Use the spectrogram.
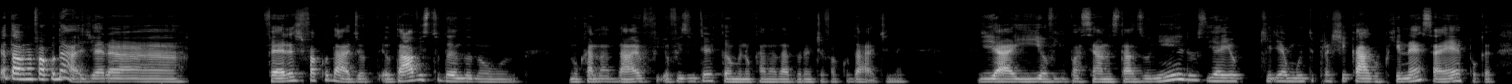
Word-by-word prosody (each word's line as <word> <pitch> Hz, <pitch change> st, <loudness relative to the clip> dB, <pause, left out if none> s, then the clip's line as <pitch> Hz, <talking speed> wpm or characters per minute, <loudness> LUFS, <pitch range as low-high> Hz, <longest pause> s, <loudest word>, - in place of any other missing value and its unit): Eu -, -, -1 dB
estava 250 Hz, -2 st, +8 dB
na 245 Hz, -, +4 dB
faculdade, 235 Hz, -, +3 dB
era 135 Hz, -1 st, 0 dB, 0.8 s
férias 145 Hz, +5 st, +4 dB
de 175 Hz, -, -8 dB
faculdade. 175 Hz, -, 0 dB
Eu 130 Hz, -1 st, -11 dB
eu -, -, -5 dB
estava 150 Hz, -, +6 dB
estudando 145 Hz, -10 st, -1 dB
no 120 Hz, -2 st, -9 dB, 0.5 s
no 125 Hz, -, -6 dB
Canadá. 130 Hz, -1 st, -1 dB
Eu -, -, -5 dB, 0.2 s
eu 130 Hz, -, -7 dB
fiz 140 Hz, +2 st, -6 dB
intercâmbio 140 Hz, -4 st, -4 dB
no 120 Hz, 0 st, -3 dB
Canadá 120 Hz, -1 st, -5 dB
durante 120 Hz, 0 st, -9 dB
a -, -, -15 dB
faculdade, 60 Hz, 0 st, -8 dB
né. -, -, -12 dB, 0.7 s
E 130 Hz, +1 st, 0 dB
aí 130 Hz, 0 st, +4 dB
eu 130 Hz, -1 st, 0 dB
vim 130 Hz, 0 st, -10 dB
passear 130 Hz, -1 st, -3 dB
nos 125 Hz, 0 st, -3 dB
Estados 125 Hz, +1 st, -2 dB
Unidos, 205 Hz, -, -1 dB
e 155 Hz, -, 0 dB
aí 150 Hz, -1 st, +2 dB
eu 150 Hz, 0 st, -3 dB, 0.2 s
queria 150 Hz, +1 st, -4 dB
muito 145 Hz, 0 st, -6 dB
ir -, -, -28 dB
para 150 Hz, 0 st, -10 dB
Chicago 140 Hz, -2 st, +3 dB
porque, 130 Hz, +1 st, -6 dB
nessa 170 Hz, +11 st, +2 dB
época, 150 Hz, +6 st, -2 dB
135 Hz, 175 wpm, -25 LUFS, 125-150 Hz, 0.8 s, estava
